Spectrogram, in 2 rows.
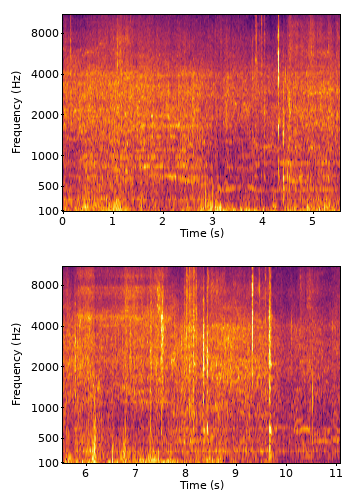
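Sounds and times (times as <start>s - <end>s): mountain bike tyres rumbling: 0.0s - 11.0s
bike clicking and rattling on rocks: 3.7s - 11.0s.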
